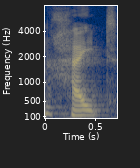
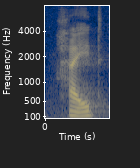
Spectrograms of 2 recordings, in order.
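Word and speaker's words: Haidt: Professor Jonathan height I don't know how you pronounce it. H ai dt height.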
